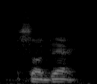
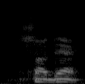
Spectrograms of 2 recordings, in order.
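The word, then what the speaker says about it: Tzedek (צדק): Let's hear the pronunciation of the root word. – Strong's H, 6663. Tzedek. Tzedek.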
